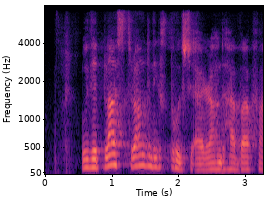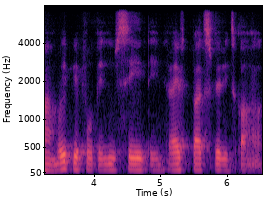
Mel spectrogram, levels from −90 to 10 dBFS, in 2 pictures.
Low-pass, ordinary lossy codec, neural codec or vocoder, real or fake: 7.2 kHz; none; codec, 16 kHz in and 24 kHz out, 0.8 kbps, FocalCodec, streaming, 65536 codes; fake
